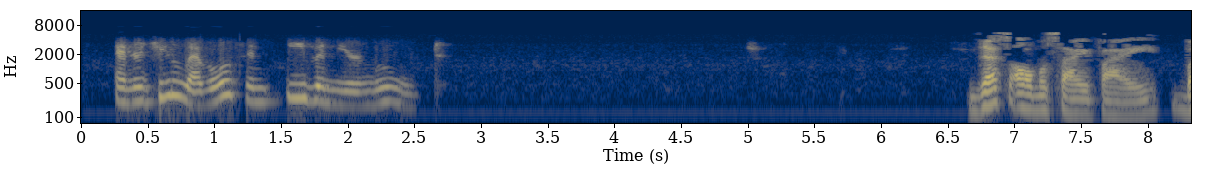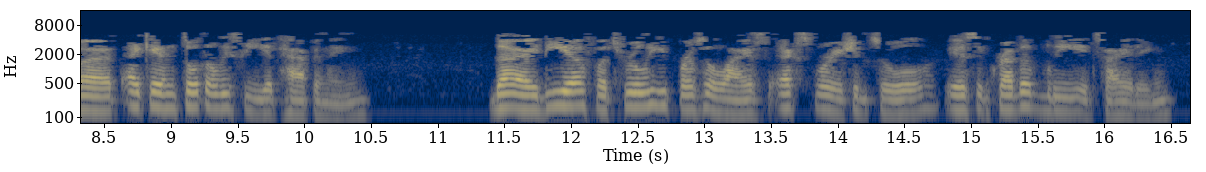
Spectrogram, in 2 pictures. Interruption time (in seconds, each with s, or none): none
